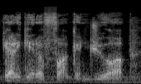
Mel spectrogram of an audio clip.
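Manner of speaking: low Boston accent, broad "job"; low townie Boston grumble. Shown as a demonstration. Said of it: "working on your Boston accents".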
